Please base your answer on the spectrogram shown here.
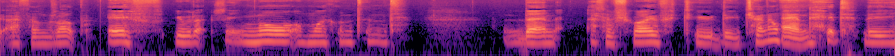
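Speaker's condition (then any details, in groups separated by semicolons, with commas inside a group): Mild cerebral palsy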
